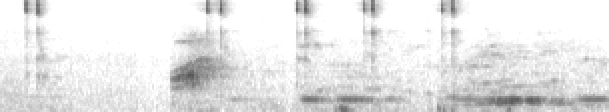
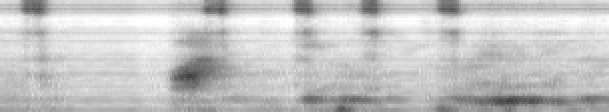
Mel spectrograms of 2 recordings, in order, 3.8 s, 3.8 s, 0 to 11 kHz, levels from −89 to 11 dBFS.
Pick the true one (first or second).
first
